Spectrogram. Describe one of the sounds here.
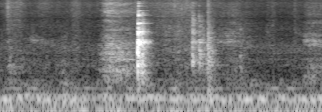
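Metal weight plates clink and clank.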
